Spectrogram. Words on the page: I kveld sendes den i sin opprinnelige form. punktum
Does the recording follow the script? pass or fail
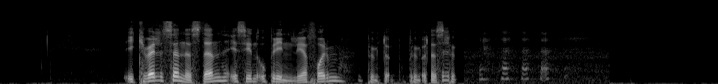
fail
